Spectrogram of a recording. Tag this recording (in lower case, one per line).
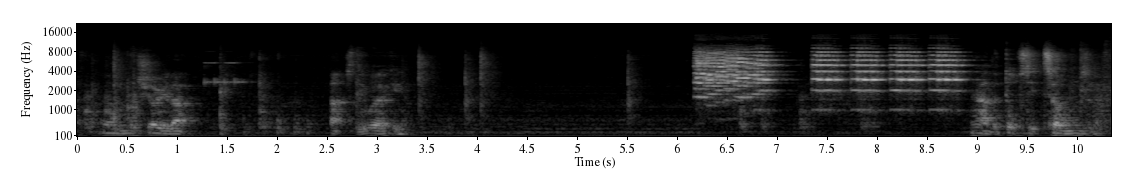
speech
inside a small room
